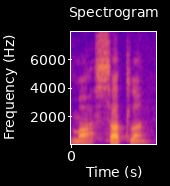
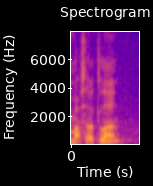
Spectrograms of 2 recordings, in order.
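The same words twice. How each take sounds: First: The stress falls on the second-to-last syllable. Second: The stress falls on the final syllable. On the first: "But in Nahuatl, it's Mazatlan"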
